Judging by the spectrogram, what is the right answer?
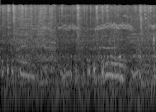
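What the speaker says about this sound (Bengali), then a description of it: "খুব সুন্দর একটা মাদি কবুতর" A female pigeon coos nearby in a steady run of low throaty, rolling calls, with a few faint chirps in the background and no voices.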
